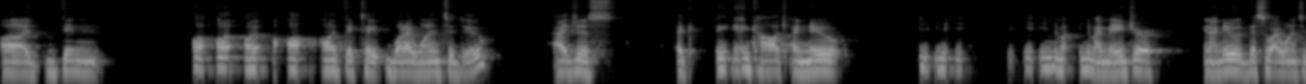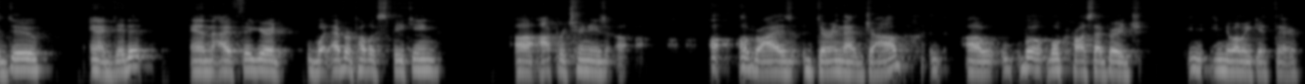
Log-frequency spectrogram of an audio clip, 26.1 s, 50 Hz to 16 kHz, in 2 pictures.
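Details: 26-year-old adult who has stuttered since childhood, had speech therapy twice, and says he stutters on this recording with blocks and syllable repetitions; stuttering.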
